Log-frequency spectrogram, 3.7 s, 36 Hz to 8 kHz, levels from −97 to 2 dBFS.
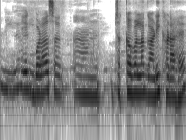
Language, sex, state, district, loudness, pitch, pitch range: Hindi, female, Chhattisgarh, Kabirdham, -16 LUFS, 220 Hz, 210-245 Hz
